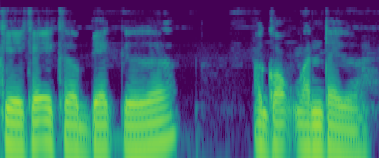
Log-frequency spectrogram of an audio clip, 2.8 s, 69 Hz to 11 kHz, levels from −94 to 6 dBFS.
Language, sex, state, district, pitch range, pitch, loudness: Wancho, male, Arunachal Pradesh, Longding, 100-110 Hz, 105 Hz, -16 LUFS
